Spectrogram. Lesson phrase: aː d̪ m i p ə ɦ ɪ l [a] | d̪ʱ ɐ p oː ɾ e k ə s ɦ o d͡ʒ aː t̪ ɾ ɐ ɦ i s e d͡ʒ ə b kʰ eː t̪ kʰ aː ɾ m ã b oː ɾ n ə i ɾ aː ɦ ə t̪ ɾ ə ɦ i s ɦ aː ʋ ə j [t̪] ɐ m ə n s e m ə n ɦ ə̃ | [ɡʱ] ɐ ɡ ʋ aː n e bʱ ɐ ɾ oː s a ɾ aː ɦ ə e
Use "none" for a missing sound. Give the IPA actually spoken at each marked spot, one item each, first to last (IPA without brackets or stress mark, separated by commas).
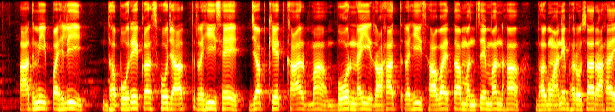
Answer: i, t̪, bʱ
